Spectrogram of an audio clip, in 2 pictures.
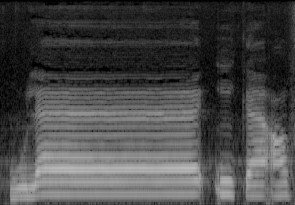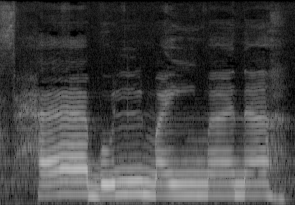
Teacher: اور یہ واو جو ہے پڑھی جانے والی نہیں ہے، یہ پرماننٹ حرف علت ہے، ٹھیک ہے. تو ہم حمزہ دمہ او پڑھیں گے، کھینچیں گے نہیں، او کر کے نہیں پڑھیں گے، ٹھیک ہے. · مد متصل واجب 4 to 5 کاؤنٹس کھینچیں گے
